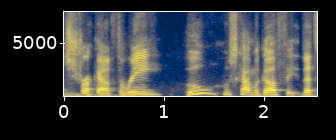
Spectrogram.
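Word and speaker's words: McGough: Scott McGuff walked one but struck out three. Who's Scott McGuff? That's spelled M-C-G-O-U-G-H.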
